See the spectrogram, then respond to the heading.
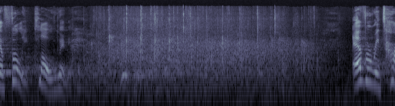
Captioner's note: applause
